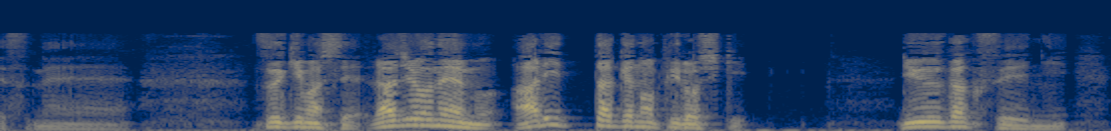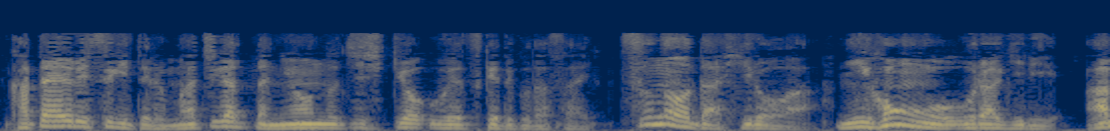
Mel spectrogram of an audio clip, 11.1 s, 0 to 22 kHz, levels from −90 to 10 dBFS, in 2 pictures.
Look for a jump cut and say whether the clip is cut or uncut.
cut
